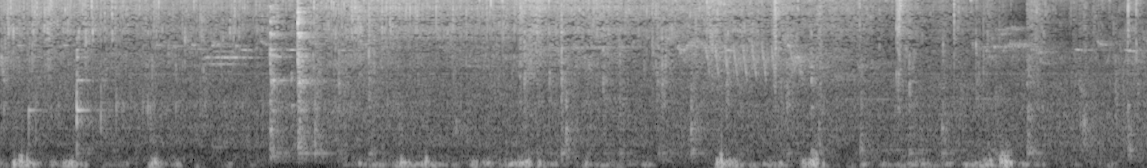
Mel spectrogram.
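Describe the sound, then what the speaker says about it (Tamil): A curry leaf tempering is poured into snake gourd kootu and stirred in, giving a brief sizzle and splash followed by repeated wet scraping and stirring strokes, with almost no talking. "கொஞ்சம் கறிவேப்பிலை தாளிச்சதை இந்த கூட்டில் ஊற்றி நல்லா கலந்து விட்டுக்கணும்."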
